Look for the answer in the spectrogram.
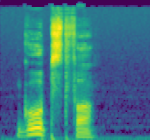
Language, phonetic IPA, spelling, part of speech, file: Polish, [ˈɡwupstfɔ], głupstwo, noun, Pl-głupstwo.ogg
